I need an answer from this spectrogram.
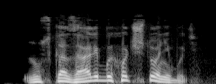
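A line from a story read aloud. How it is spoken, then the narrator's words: Nervous bark. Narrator (Russian): нервно рявкнул я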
